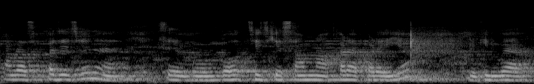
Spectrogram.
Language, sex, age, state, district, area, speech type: Maithili, female, 30-45, Bihar, Supaul, urban, spontaneous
